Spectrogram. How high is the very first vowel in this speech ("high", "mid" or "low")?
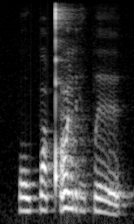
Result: mid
